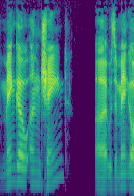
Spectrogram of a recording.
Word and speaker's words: Mango: It was called Mango Unchained.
